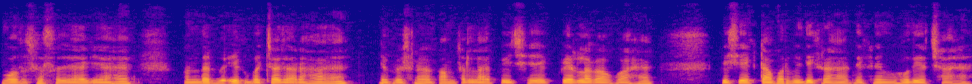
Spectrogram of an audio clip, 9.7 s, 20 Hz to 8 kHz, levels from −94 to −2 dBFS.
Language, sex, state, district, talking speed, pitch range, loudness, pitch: Hindi, male, Bihar, Purnia, 235 wpm, 115-125 Hz, -27 LUFS, 120 Hz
